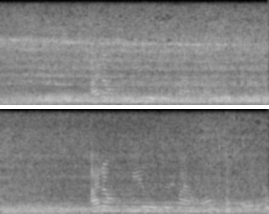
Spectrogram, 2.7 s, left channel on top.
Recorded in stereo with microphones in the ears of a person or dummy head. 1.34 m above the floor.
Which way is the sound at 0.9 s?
5° right (ahead or behind).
